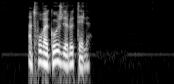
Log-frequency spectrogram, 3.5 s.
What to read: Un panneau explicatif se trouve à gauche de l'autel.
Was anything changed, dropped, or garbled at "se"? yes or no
yes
